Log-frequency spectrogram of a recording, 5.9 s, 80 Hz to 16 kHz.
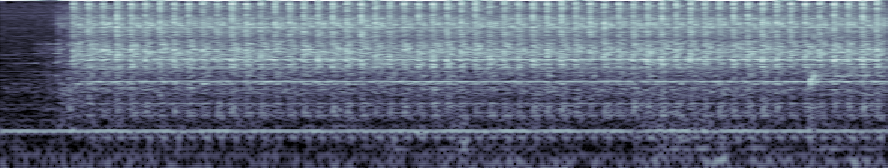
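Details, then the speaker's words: Sony EVS-7000 Hi8 deck in fast forward: fast steady tick about three times a second over high whirring tape transport; cracked reel gear ticking. "if I go into fast forward you're going to hear it going tick tick tick tick tick tick tick and then it'll it'll spill so watch this is this is what happens with the crack gear"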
